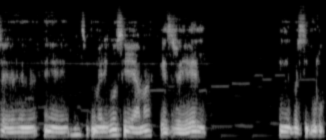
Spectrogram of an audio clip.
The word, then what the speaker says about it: Jezreel: Entonces Jezreel en el hebreo, en el diccionario Strong, se pronuncia Jezreel, y dice que Dios sembrará.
